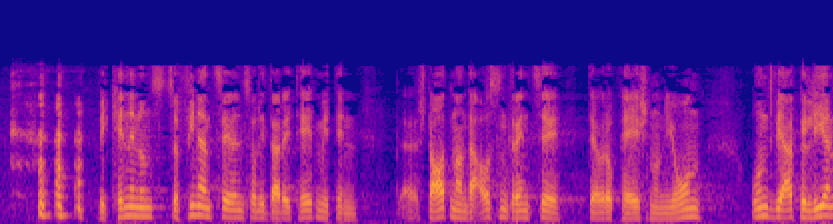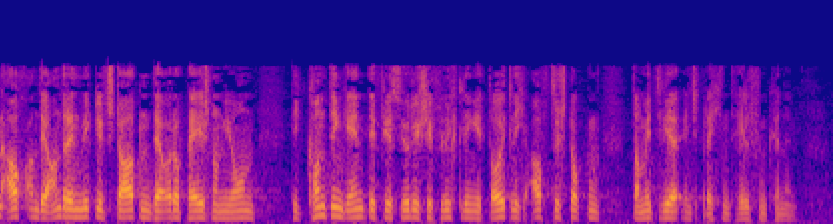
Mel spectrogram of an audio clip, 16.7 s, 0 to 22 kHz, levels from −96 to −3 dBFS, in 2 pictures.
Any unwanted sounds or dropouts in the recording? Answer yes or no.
yes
